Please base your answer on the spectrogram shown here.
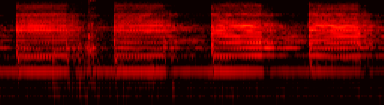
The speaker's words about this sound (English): sorry about that. It's my alarm.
